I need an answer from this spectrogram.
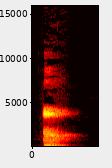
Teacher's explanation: If it's a masculine word, it's pronounced un. I put that little n in parentheses to mark the fact that it's a little bit nasal, and again, unpronounced, the n.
